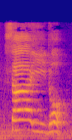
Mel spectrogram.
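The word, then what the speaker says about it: サイド: Then how do you say side? Is saido.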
